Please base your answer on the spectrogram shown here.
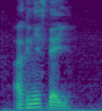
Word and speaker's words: Agnus Dei: Ah, ça se prononce Agnis. Agnis Dei.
